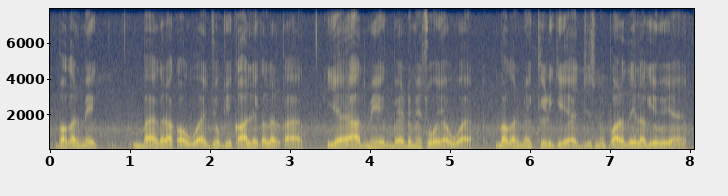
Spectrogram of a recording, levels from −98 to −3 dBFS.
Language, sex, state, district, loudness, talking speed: Hindi, male, Goa, North and South Goa, -21 LUFS, 240 wpm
